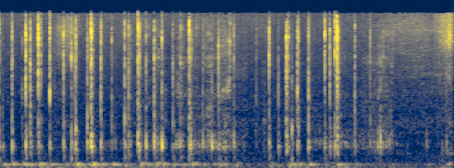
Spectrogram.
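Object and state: Cardboard perfume box.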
